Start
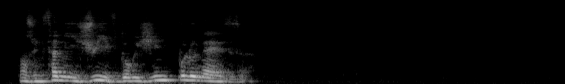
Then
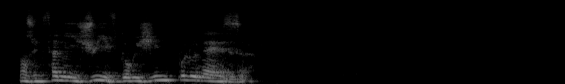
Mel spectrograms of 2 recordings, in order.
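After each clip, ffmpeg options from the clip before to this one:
ffmpeg -i in.wav -af "tiltshelf=frequency=1200:gain=-5.5,areverse,acompressor=threshold=-37dB:ratio=6,areverse,volume=1dB" out.wav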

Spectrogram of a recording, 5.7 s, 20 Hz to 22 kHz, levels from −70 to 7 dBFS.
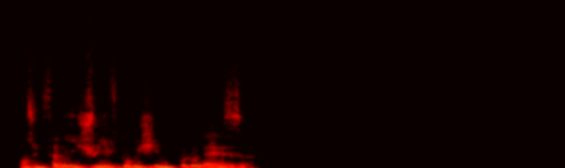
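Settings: ffmpeg -i in.wav -af "volume=34dB,asoftclip=hard,volume=-34dB,volume=2dB" out.wav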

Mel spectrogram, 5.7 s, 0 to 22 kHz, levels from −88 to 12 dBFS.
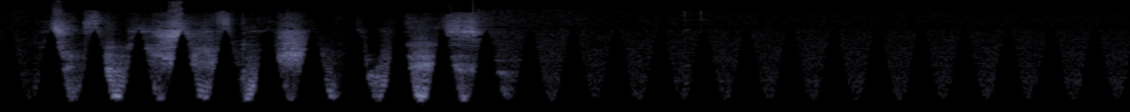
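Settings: ffmpeg -i in.wav -af "afftfilt=real='re*gte(b*sr/1024,450*pow(7400/450,0.5+0.5*sin(2*PI*4.6*pts/sr)))':imag='im*gte(b*sr/1024,450*pow(7400/450,0.5+0.5*sin(2*PI*4.6*pts/sr)))':win_size=1024:overlap=0.75,volume=6.5dB" out.wav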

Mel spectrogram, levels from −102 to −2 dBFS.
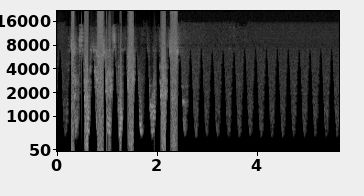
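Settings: ffmpeg -i in.wav -filter_complex "[0:a]asplit=2[link_01][link_02];[link_02]adelay=24,volume=-13dB[link_03];[link_01][link_03]amix=inputs=2:normalize=0,aeval=exprs='(mod(59.6*val(0)+1,2)-1)/59.6':channel_layout=same,volume=3dB" out.wav

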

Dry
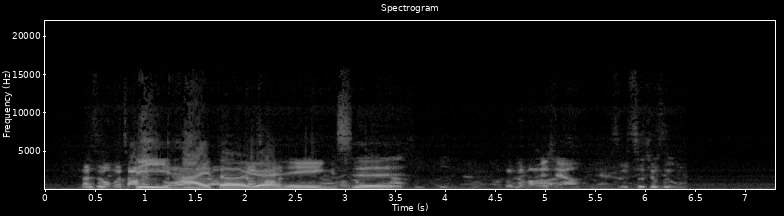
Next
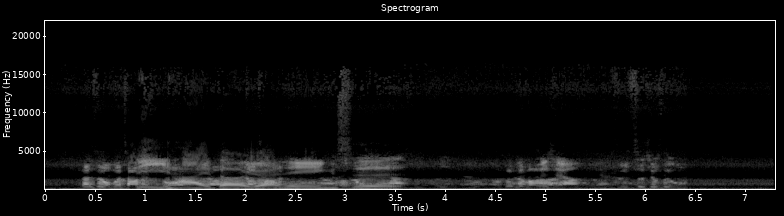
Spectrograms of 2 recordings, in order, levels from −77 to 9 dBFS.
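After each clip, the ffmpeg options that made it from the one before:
ffmpeg -i in.wav -af "firequalizer=gain_entry='entry(130,0);entry(200,-27);entry(770,5);entry(1200,7);entry(1800,-24);entry(3200,8);entry(7300,-22);entry(13000,8)':delay=0.05:min_phase=1,acompressor=threshold=-25dB:ratio=6,volume=1dB" out.wav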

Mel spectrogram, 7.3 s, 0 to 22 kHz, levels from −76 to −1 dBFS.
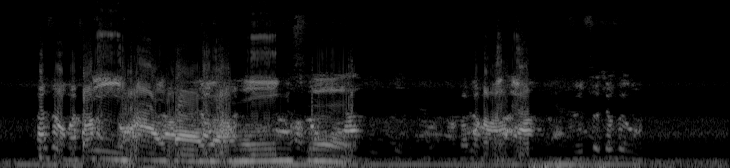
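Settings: ffmpeg -i in.wav -af "aeval=exprs='0.0596*(abs(mod(val(0)/0.0596+3,4)-2)-1)':channel_layout=same,volume=-5.5dB" out.wav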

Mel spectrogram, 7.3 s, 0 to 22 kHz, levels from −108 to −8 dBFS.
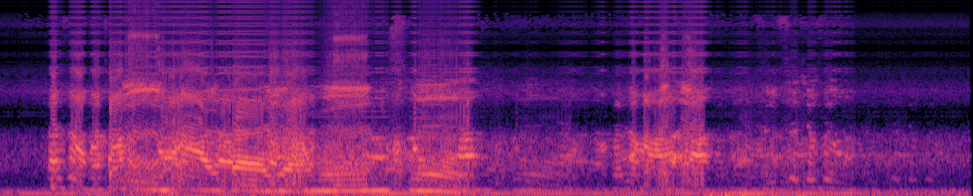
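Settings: ffmpeg -i in.wav -filter_complex "[0:a]asplit=2[link_01][link_02];[link_02]acrusher=samples=22:mix=1:aa=0.000001,volume=-5dB[link_03];[link_01][link_03]amix=inputs=2:normalize=0,asplit=2[link_04][link_05];[link_05]adelay=763,lowpass=frequency=1500:poles=1,volume=-15.5dB,asplit=2[link_06][link_07];[link_07]adelay=763,lowpass=frequency=1500:poles=1,volume=0.48,asplit=2[link_08][link_09];[link_09]adelay=763,lowpass=frequency=1500:poles=1,volume=0.48,asplit=2[link_10][link_11];[link_11]adelay=763,lowpass=frequency=1500:poles=1,volume=0.48[link_12];[link_04][link_06][link_08][link_10][link_12]amix=inputs=5:normalize=0,volume=-4dB" out.wav

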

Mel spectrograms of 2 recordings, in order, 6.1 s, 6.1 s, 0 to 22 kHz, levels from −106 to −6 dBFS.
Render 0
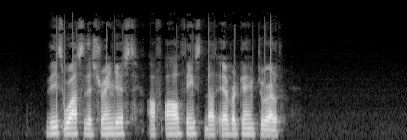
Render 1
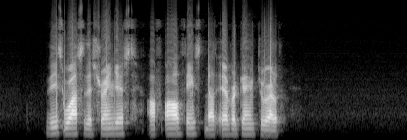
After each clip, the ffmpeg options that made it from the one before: ffmpeg -i in.wav -filter_complex "[0:a]asplit=2[link_01][link_02];[link_02]adynamicsmooth=sensitivity=7.5:basefreq=1300,volume=-2dB[link_03];[link_01][link_03]amix=inputs=2:normalize=0,highpass=930,volume=2dB" out.wav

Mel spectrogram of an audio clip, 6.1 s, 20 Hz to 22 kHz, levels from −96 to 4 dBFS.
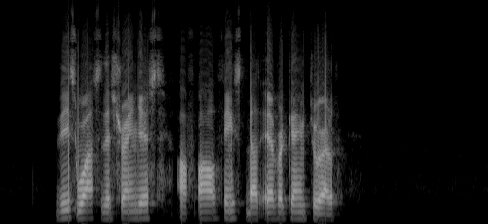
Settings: ffmpeg -i in.wav -af "acompressor=threshold=-21dB:ratio=8,volume=-9dB" out.wav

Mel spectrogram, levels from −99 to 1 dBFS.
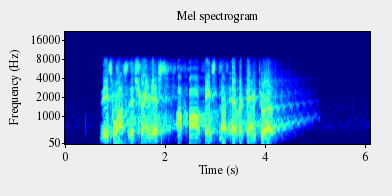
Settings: ffmpeg -i in.wav -filter_complex "[0:a]aresample=16000,asoftclip=type=tanh:threshold=-35.5dB,aresample=44100,asplit=8[link_01][link_02][link_03][link_04][link_05][link_06][link_07][link_08];[link_02]adelay=135,afreqshift=62,volume=-15dB[link_09];[link_03]adelay=270,afreqshift=124,volume=-19.2dB[link_10];[link_04]adelay=405,afreqshift=186,volume=-23.3dB[link_11];[link_05]adelay=540,afreqshift=248,volume=-27.5dB[link_12];[link_06]adelay=675,afreqshift=310,volume=-31.6dB[link_13];[link_07]adelay=810,afreqshift=372,volume=-35.8dB[link_14];[link_08]adelay=945,afreqshift=434,volume=-39.9dB[link_15];[link_01][link_09][link_10][link_11][link_12][link_13][link_14][link_15]amix=inputs=8:normalize=0,volume=3dB" out.wav

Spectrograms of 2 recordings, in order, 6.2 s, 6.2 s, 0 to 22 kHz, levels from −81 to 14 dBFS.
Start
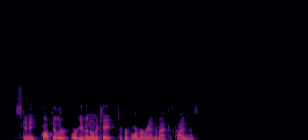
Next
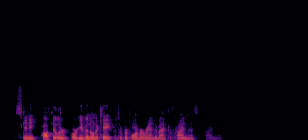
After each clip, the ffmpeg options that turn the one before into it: ffmpeg -i in.wav -af "aecho=1:1:572:0.075" out.wav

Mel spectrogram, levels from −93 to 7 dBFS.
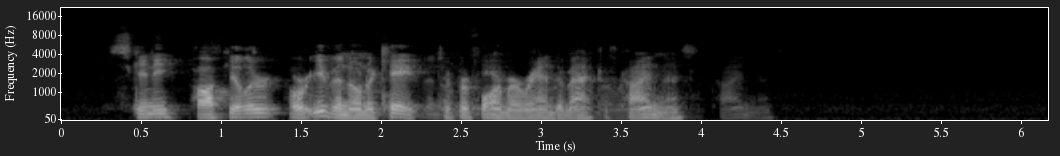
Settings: ffmpeg -i in.wav -af "lowshelf=frequency=120:width_type=q:width=1.5:gain=11" out.wav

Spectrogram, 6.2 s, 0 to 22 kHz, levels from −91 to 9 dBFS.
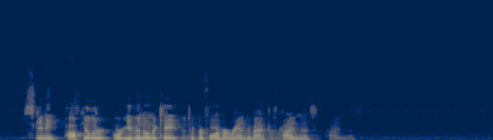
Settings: ffmpeg -i in.wav -af "aecho=1:1:2.6:0.8" out.wav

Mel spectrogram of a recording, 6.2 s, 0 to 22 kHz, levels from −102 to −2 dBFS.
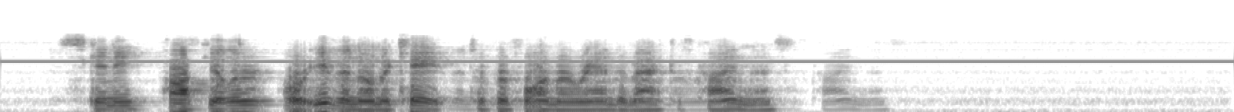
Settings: ffmpeg -i in.wav -af "aeval=exprs='val(0)+0.00251*sin(2*PI*2300*n/s)':channel_layout=same,aeval=exprs='0.251*(cos(1*acos(clip(val(0)/0.251,-1,1)))-cos(1*PI/2))+0.0178*(cos(3*acos(clip(val(0)/0.251,-1,1)))-cos(3*PI/2))+0.0316*(cos(4*acos(clip(val(0)/0.251,-1,1)))-cos(4*PI/2))':channel_layout=same,aresample=11025,aresample=44100,volume=-1.5dB" out.wav

